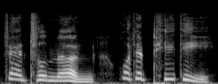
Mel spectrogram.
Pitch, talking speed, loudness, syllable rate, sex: 190 Hz, 110 wpm, -18 LUFS, 3.7 syllables/s, male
